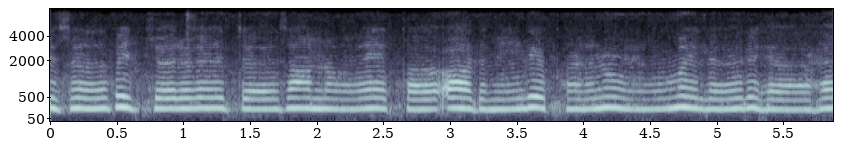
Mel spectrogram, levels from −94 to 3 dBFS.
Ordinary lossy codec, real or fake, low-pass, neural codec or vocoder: Opus, 24 kbps; fake; 7.2 kHz; codec, 16 kHz, 8 kbps, FreqCodec, smaller model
